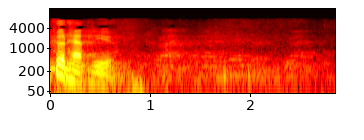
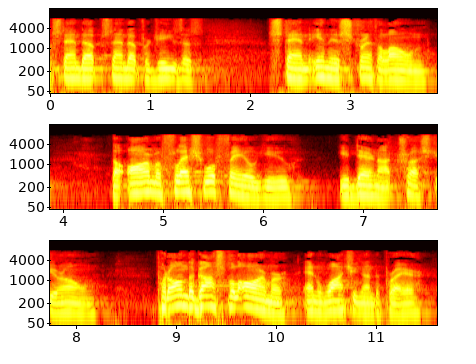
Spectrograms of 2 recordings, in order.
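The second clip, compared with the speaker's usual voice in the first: hymn recitation; 3 semitones lower than usual. Retold or imitated. Preacher closing his story with the hymn, slow solemn recitation. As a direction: recite it measuredly, easing down to a close. Recites the hymn's third stanza.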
